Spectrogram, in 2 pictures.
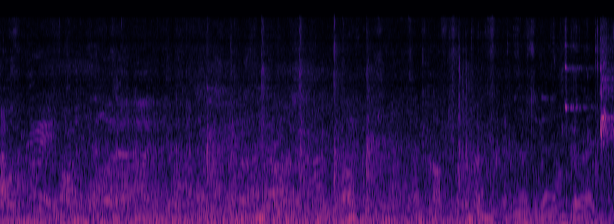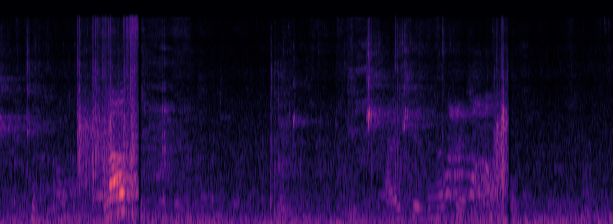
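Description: A ping-pong ball clicks back and forth off paddles and the table.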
